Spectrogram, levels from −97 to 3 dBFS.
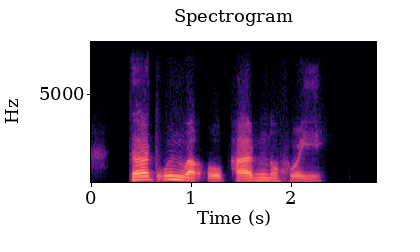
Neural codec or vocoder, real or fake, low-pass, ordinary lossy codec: codec, 16 kHz, 0.5 kbps, X-Codec, HuBERT features, trained on general audio; fake; 7.2 kHz; Opus, 32 kbps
